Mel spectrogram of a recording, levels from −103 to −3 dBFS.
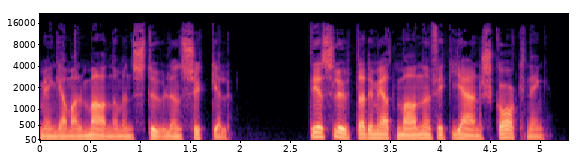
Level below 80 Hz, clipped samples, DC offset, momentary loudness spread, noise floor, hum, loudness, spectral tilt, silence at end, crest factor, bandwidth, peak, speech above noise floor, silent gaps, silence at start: -40 dBFS; under 0.1%; under 0.1%; 9 LU; -87 dBFS; none; -21 LUFS; -6 dB/octave; 0.25 s; 18 dB; 15.5 kHz; -2 dBFS; 67 dB; none; 0 s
